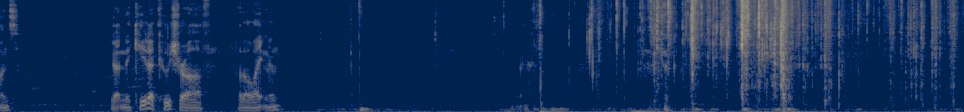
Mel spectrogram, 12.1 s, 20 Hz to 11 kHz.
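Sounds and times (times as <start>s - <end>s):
foil wrapper tearing and crinkling: 6.6s - 12.0s.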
